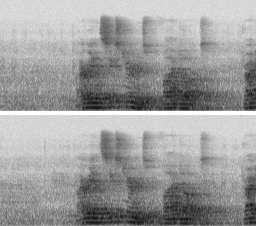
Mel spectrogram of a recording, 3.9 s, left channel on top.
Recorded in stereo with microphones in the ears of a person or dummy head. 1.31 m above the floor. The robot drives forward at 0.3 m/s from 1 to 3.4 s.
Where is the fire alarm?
I don't hear a fire alarm.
